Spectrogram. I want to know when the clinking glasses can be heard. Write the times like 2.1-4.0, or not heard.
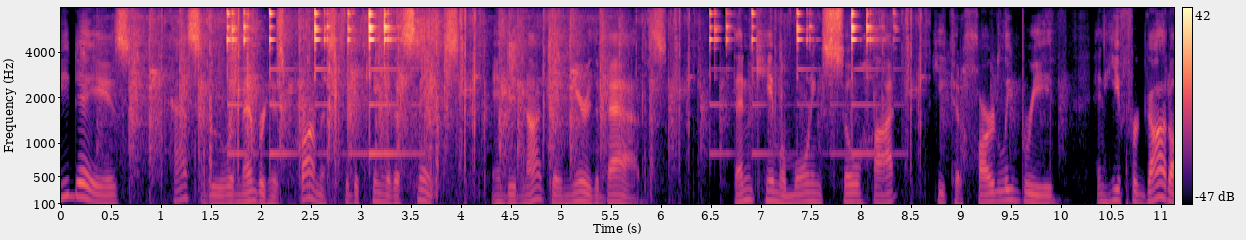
1.6-3.5, 6.5-8.4.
